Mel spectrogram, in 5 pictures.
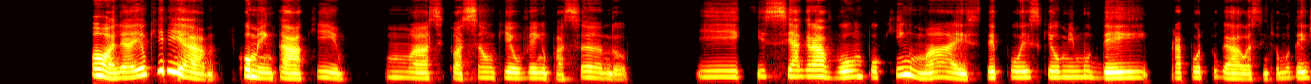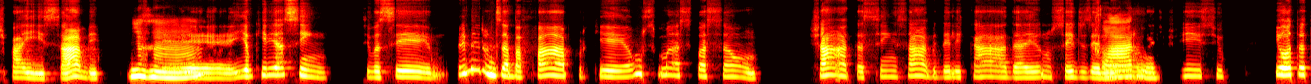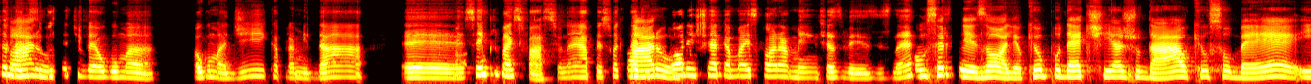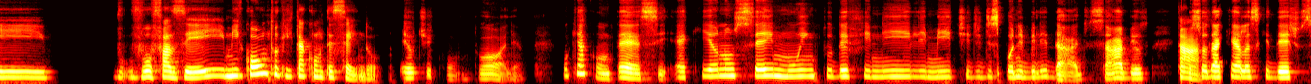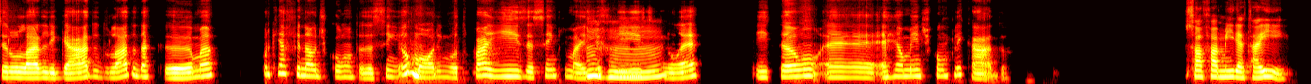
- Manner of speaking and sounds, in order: tapping; other background noise
- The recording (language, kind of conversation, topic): Portuguese, advice, Como posso definir limites claros sobre a minha disponibilidade?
